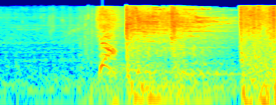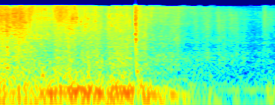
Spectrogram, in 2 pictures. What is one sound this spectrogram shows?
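A magical blast bursts with a loud, rushing roar.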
